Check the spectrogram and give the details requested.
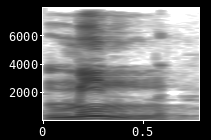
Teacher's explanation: نون کی آواز یہاں پر صاف ہوگی اور گنہ نہیں کریں گے، بلا گنہ، یعنی کہ بنا گنہ کے ساتھ اس کو پڑھیں گے۔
